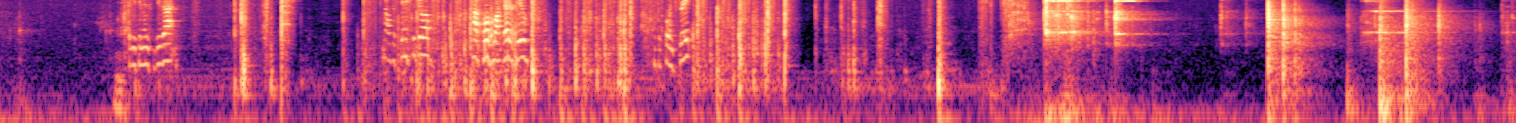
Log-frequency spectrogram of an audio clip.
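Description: Metal clicks, knocks and squeaks from a two-legged gear puller being worked on a differential pinion shaft, its forcing screw turned with a wrench to pull the pinion bearing off. Two short ringing metallic clinks come near the end.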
